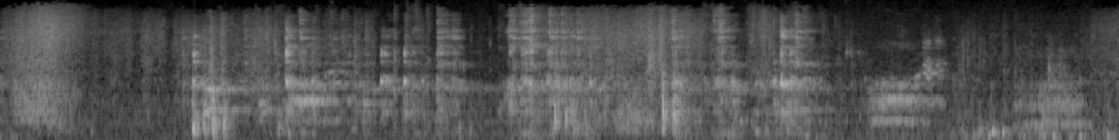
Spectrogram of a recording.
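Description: Irregular clinking and clattering of small hard objects being handled, with a few short kitten mews mixed in.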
